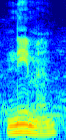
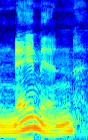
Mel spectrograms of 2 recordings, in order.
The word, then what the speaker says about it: nehmen: L-E-H-R-E-R. – Good. – So nehmen, N-E-H-M-E-N, meaning to take, has the silent H. – It does. – And that makes the sound longer. Nehmen.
